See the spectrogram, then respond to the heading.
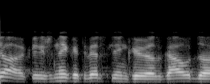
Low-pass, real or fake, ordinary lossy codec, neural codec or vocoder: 7.2 kHz; real; MP3, 64 kbps; none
